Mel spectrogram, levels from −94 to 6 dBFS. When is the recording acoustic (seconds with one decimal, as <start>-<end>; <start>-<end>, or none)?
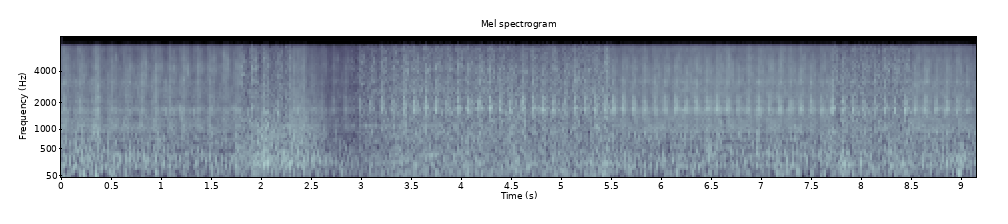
1.8-2.3; 2.9-5.5; 7.7-8.5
